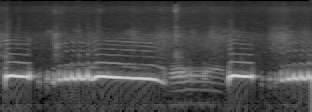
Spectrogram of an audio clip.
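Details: A Barbary dove gives its rare laughing call, heard as loud clear tones alternating with quick stuttering coo pulses and a drawn-out hum that falls at the end. The dove then starts the pattern again.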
